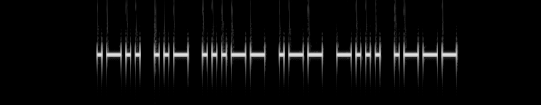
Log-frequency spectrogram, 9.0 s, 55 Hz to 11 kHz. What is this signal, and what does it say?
Morse code, heard as a keyed tone, about 15 wpm, 700 Hz. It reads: LU3WBJ
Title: DXCC-100 Call Signs - 6 Characters - Repeated 3x - 15wpm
